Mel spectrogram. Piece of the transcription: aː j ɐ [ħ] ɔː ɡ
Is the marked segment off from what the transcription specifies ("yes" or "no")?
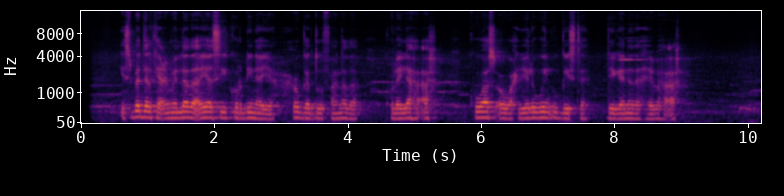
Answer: no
